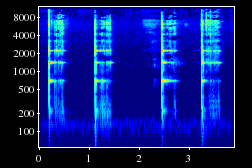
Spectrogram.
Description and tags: Metal Bat Hitting Rock
A metal bat hitting a rock a few times. Cleaned in Audacity.
bat, hit, impact, metal, rock, thud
